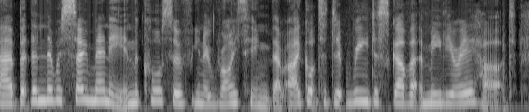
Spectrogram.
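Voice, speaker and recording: Speaking very fast with hardly any pauses, a woman with a southern English accent uses a fairly high pitch and ordinary pitch variation over noticeable background noise. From southeast England. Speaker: polar explorer. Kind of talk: interview.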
